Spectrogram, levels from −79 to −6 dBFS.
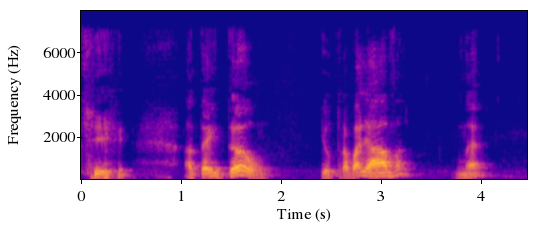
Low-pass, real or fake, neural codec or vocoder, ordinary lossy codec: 7.2 kHz; real; none; none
